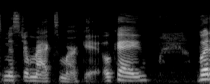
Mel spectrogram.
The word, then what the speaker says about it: Mr Max: he always first off I always say it wrong it's Mr Max Market but BEC here's the thing in my mind because it's capitalized MC I call it MC but it's Mr Max Market okay but it's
